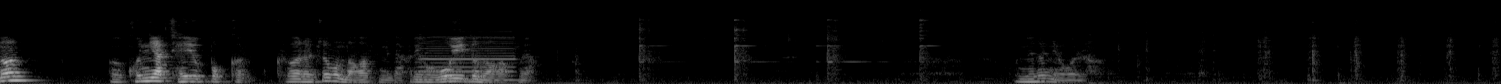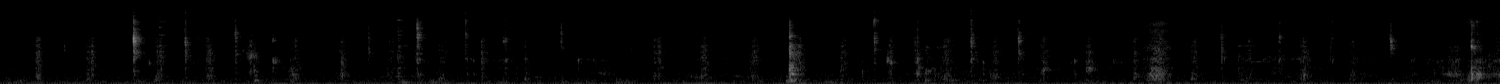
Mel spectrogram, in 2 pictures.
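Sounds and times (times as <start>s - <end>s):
chewing with crisp clicks: 11.0s - 30.0s.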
